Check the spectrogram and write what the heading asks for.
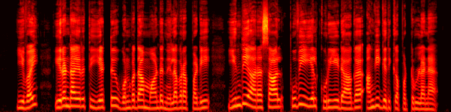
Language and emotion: Tamil, neutral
